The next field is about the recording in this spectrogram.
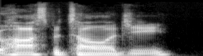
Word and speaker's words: Hospitalogy: And so now we rebranded the Healthy Muse, RIP, to Hospitalogy, and it's spelled hospital, O-G-Y.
